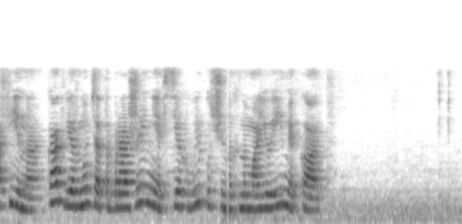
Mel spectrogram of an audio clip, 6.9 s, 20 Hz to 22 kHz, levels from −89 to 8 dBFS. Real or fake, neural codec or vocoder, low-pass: real; none; 7.2 kHz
